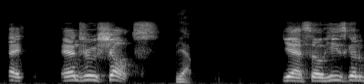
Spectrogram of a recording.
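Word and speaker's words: Schulz: pronounce that Krause Schultz but there's no T in it it's a Z it's like it's like Charles Schultz from the peanuts script hey Andrew Schultz yep yeah so he's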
